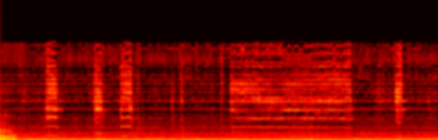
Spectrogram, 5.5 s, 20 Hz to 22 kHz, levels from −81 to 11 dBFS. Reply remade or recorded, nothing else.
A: remade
